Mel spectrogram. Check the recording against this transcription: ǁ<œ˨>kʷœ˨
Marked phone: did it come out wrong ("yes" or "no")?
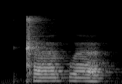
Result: yes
